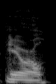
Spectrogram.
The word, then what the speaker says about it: Eorl: modern word Earl, but I think it's actually pronounced more like Eorl. Eorl. Yeah. Yeah, it's not a diphthong like Eorl. It's they're not separate, but it's like they run together.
